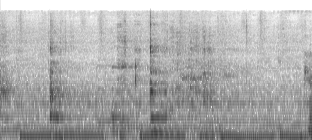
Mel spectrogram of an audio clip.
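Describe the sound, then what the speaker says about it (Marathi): Spoon stirring a yogurt gravy with water, salt, sugar and green chillies in a pot, with steady scraping swishes and a few light metallic clinks, close and alone without talk. "पाणी घालूयात कन्सिस्टन्सी ॲडजस्ट करण्यासाठी, चवीपुरतं मीठ, साखर, हिरव्या मिरच्या मिक्स करूया।"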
